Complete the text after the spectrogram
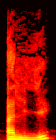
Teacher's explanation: Okay, so que j'aille, listen to me, aille, okay, que tu ailles, qu'il aille, qu'elle aille, que nous, and that's the difference here, allions, allions, okay, que vous alliez, okay, I don't make the liaison just for you to listen carefully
